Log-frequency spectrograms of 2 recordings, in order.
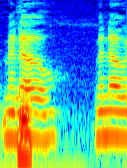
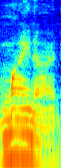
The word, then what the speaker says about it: Minot: but that was really it's minot yeah minnow mono north dakota that's the french pronunciation yeah amer we americans call it mine on here i see okay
